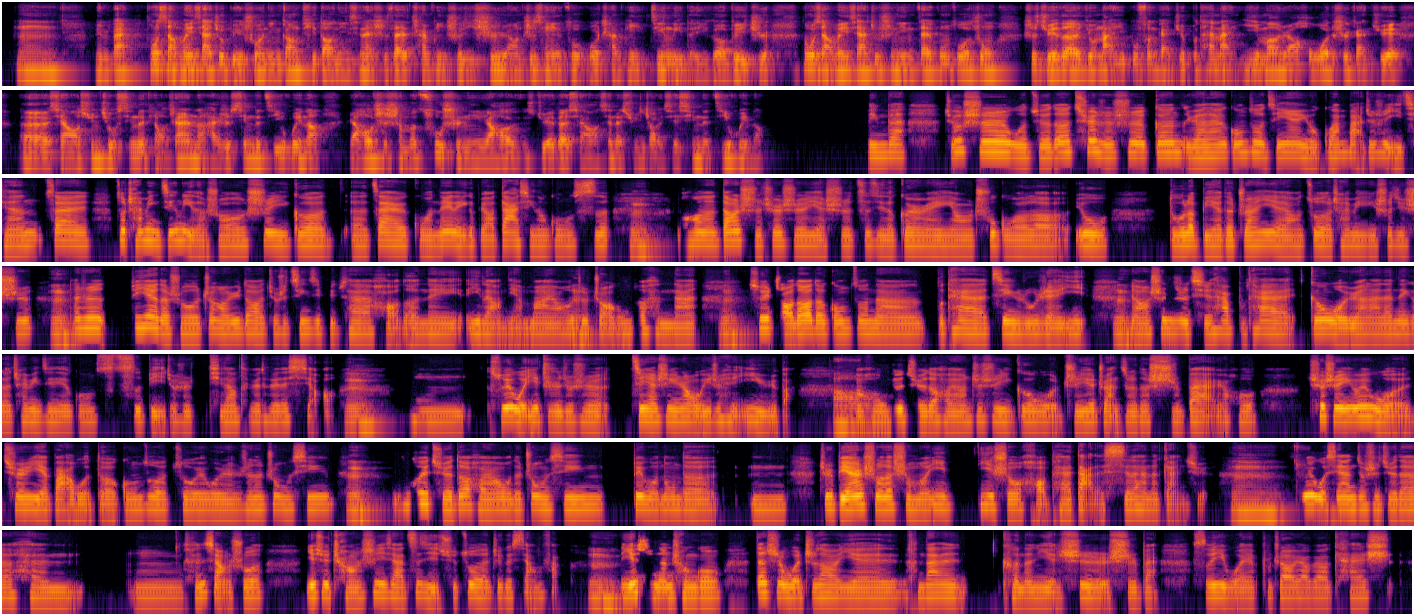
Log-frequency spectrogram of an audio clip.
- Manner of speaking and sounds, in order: other background noise
- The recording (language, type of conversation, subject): Chinese, advice, 我怎样把不确定性转化为自己的成长机会？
